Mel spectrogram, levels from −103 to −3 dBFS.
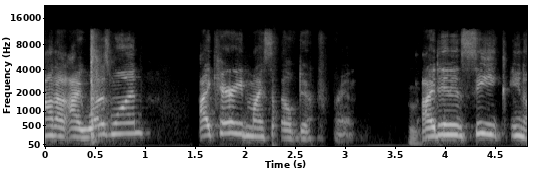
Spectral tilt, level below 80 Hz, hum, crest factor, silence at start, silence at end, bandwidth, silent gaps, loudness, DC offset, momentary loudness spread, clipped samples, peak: -3.5 dB/octave; -82 dBFS; none; 20 dB; 0 s; 0 s; 12.5 kHz; 1.47-1.54 s; -36 LUFS; under 0.1%; 15 LU; under 0.1%; -18 dBFS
